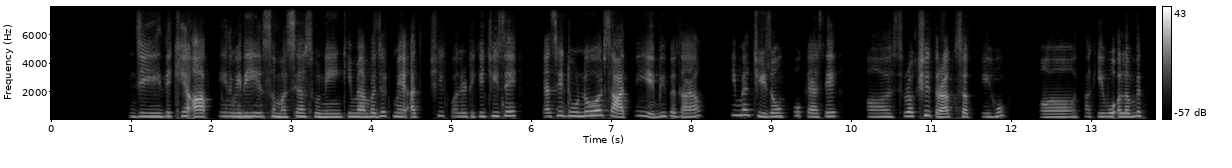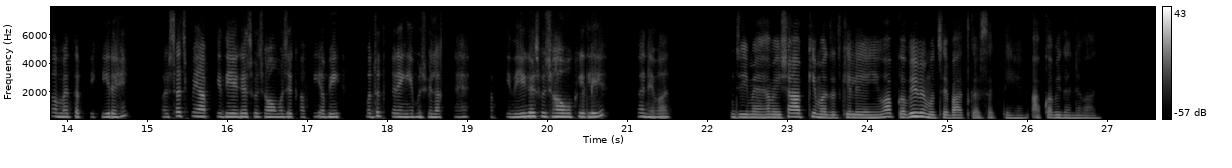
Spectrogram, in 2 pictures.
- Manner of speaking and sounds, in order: in English: "बजट"; in English: "क्वालिटी"
- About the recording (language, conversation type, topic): Hindi, advice, बजट में अच्छी गुणवत्ता वाली चीज़ें कैसे ढूँढूँ?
